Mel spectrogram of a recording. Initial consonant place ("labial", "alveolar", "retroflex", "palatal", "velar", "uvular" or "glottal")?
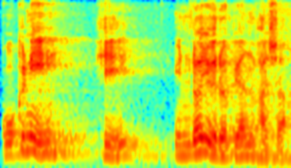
velar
